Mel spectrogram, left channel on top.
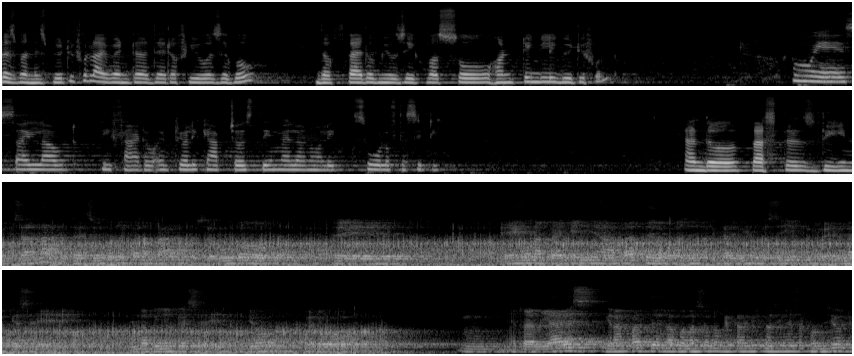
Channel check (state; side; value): different; both; correlation 0.00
